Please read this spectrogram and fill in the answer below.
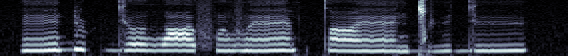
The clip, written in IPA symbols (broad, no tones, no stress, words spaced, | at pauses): ẽ ɗyʈdyðˤəː fə̃vɛ̃ːʈ tˤɛ̃ː ɡ͡ǀydy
